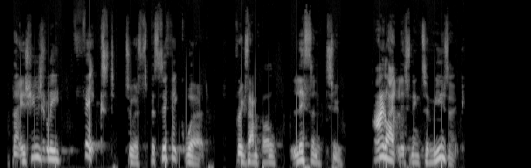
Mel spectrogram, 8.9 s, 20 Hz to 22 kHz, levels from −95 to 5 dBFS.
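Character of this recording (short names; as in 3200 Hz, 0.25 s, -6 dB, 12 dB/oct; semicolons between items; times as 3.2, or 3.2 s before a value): a quantiser's noise floor 12-bit, dither none; tremolo triangle 1.3 Hz, depth 45%; notches that jump at a steady rate 8.7 Hz 350–7000 Hz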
